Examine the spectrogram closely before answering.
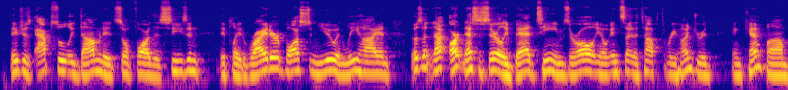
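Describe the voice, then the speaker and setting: A man with a cold, his voice going a little, giving a quick solo rundown of sports betting picks packed with stats. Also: on the high side.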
